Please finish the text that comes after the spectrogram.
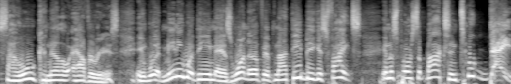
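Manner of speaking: ordinary talk, nothing marked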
